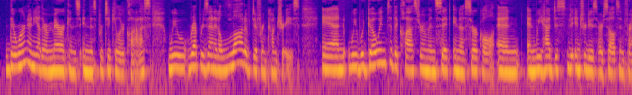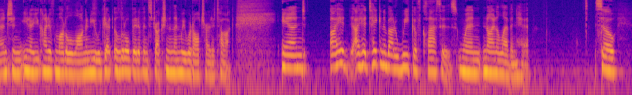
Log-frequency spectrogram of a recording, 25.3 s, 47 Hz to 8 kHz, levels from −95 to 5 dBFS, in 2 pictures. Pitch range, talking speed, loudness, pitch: 160-200 Hz, 185 wpm, -20 LUFS, 175 Hz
